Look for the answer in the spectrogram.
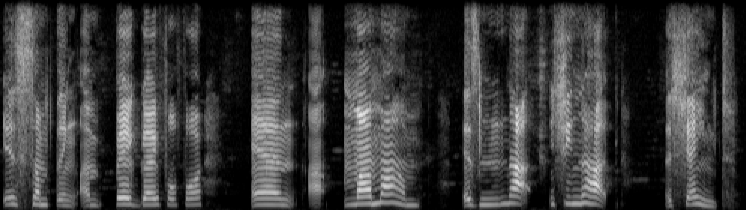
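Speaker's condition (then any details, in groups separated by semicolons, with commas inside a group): Cerebral palsy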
